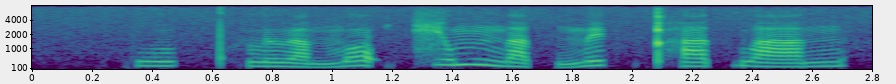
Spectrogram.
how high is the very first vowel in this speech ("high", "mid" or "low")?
high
